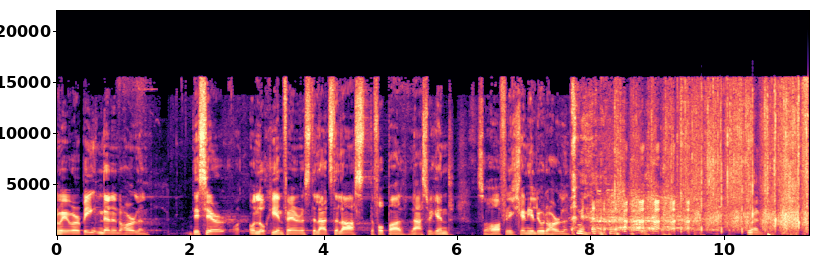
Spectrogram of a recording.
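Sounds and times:
speech: 0.0 - 9.3, 10.4 - 10.8
laughter: 7.7 - 10.7
person clapping for themselves: 9.0 - 11.2.

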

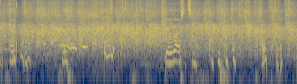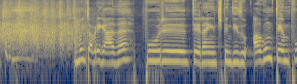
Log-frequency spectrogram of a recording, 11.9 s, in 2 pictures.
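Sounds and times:
people talking and laughing: 0.0 - 2.5, 3.9 - 6.6
audience applause: 0.0 - 7.9
speech: 0.2 - 2.5, 3.3 - 6.8, 7.4 - 11.8.

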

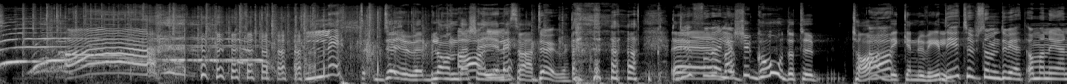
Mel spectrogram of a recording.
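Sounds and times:
high-pitched voices screaming and whooping: 0.0 - 2.8
crowd cheering: 0.0 - 5.2
laughter: 1.4 - 3.4, 5.6 - 6.6
speech: 2.2 - 10.6.

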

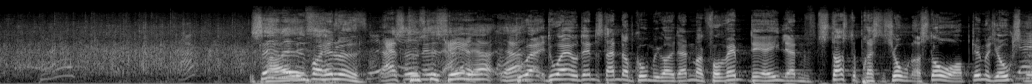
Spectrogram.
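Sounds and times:
audience applause for a comedian at a Danish stand-up show: 0.0 - 5.4
speech: 0.4 - 1.0, 2.5 - 10.3.

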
